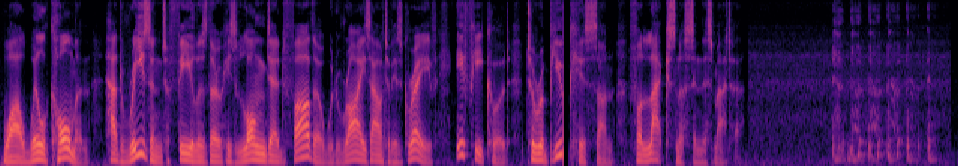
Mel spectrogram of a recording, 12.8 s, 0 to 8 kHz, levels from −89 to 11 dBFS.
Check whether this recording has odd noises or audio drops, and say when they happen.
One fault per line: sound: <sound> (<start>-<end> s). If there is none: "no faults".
sound: dropout (7.5-7.6 s)
sound: cough (11.1-12.6 s)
